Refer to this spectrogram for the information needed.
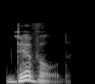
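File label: "deviled", British English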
